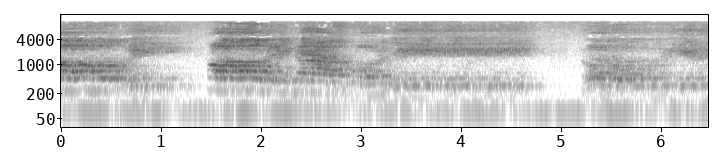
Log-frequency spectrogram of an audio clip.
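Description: Congregation singing a hymn a cappella, many unaccompanied voices holding long notes, with short breaks between phrases about a second and a half in and about five seconds in, over a steady low hum.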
